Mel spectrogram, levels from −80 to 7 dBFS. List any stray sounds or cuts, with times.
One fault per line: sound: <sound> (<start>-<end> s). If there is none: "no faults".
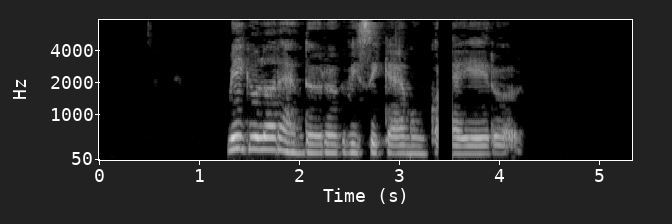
sound: dropout (3.4-3.5 s)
